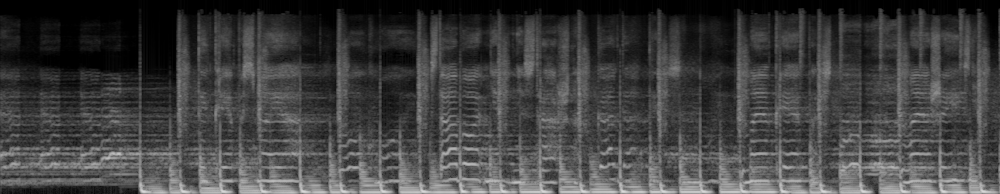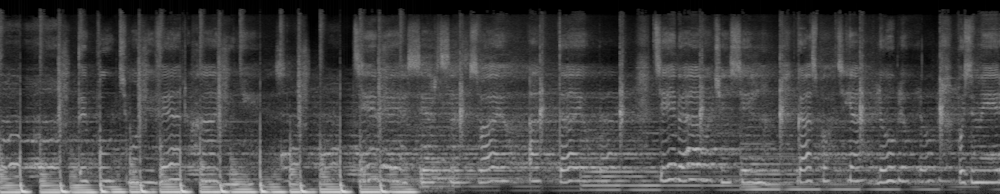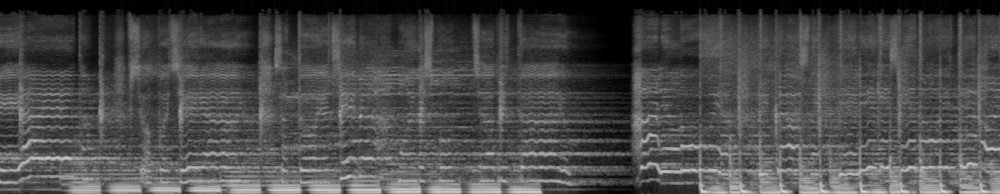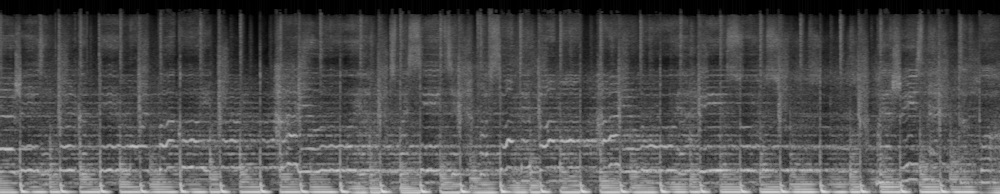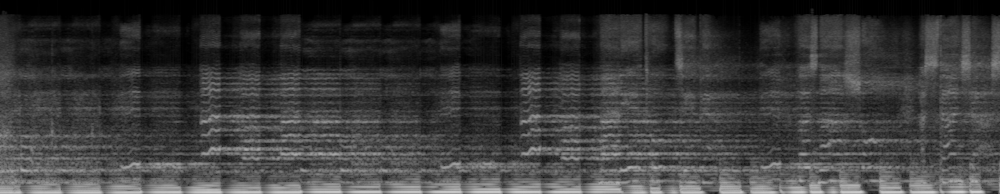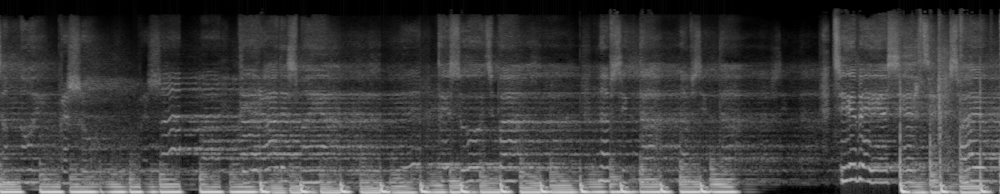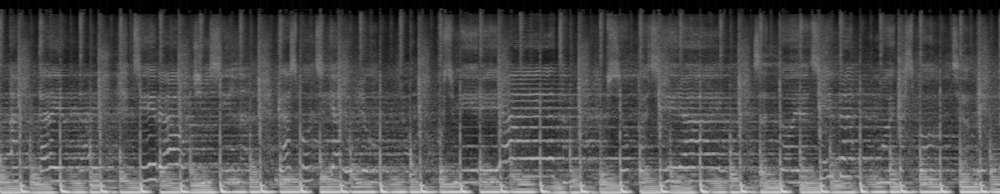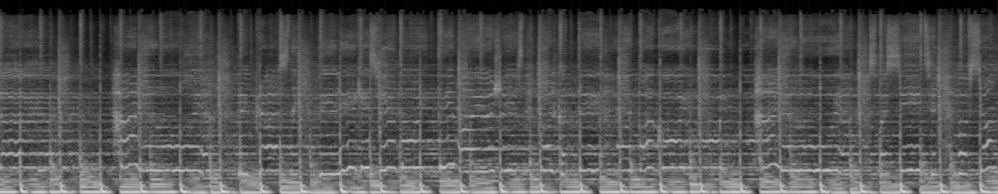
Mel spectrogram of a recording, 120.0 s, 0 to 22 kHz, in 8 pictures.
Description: песня ai
11 просмотров 16 прослушиваний 3 скачивания BPM: 99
